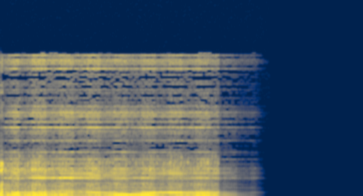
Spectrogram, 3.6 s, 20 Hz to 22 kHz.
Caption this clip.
Broken Transmission Pads: C2 note, random gabbled modulated sounds using Absynth 5. Sampled into Ableton with a bit of effects, compression using PSP Compressor2 and PSP Warmer. Vocals sounds to try to make it sound like a garbled transmission or something alien. Crazy sounds is what I do.
ambient, artificial, atmosphere, cinematic, dark, drone, electronic, evolving, experimental, glitch, granular, horror, industrial, loop, pack, pads, samples, soundscape, space, synth, texture, vocal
